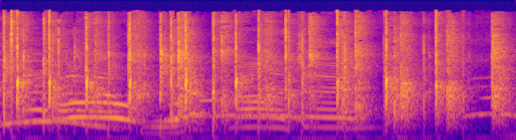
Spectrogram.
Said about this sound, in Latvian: Aplausi uzvarētājiem!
